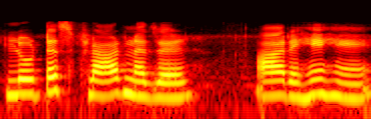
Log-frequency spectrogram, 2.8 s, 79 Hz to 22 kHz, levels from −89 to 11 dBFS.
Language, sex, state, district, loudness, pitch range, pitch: Hindi, female, Himachal Pradesh, Shimla, -14 LUFS, 225-260 Hz, 240 Hz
